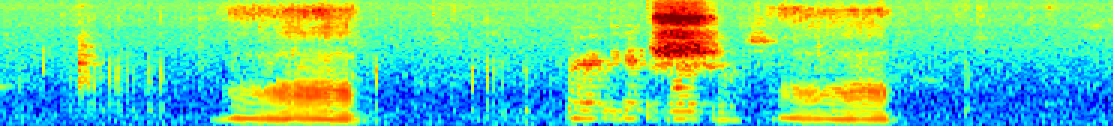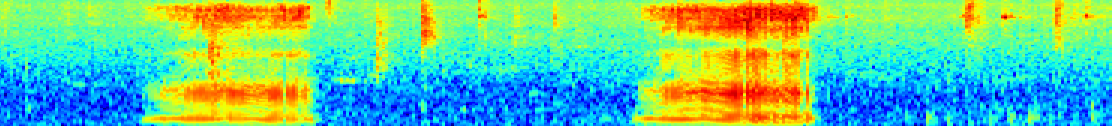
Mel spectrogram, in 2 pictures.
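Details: A puppy that has fallen asleep snores loudly: five rasping, buzzy, low snores, each lasting about a second, coming every three to four seconds with quiet breaths between, one snore broken into a stuttering double burst.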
